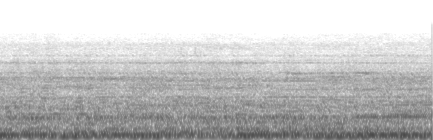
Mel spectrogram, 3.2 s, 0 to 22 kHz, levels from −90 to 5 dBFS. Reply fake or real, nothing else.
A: fake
